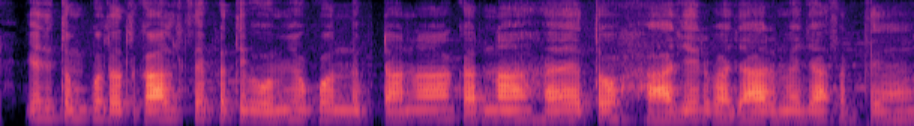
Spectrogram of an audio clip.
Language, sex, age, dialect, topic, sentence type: Hindi, male, 18-24, Awadhi Bundeli, banking, statement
